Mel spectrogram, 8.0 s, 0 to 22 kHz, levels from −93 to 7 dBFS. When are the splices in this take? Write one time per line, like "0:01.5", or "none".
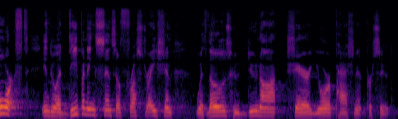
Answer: none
